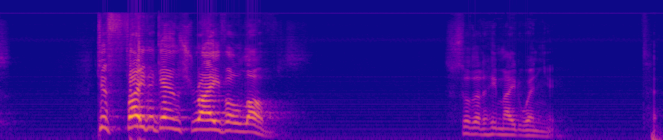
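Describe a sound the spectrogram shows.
A man speaks into a microphone in a calm, lively voice.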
